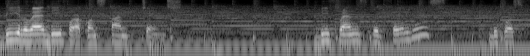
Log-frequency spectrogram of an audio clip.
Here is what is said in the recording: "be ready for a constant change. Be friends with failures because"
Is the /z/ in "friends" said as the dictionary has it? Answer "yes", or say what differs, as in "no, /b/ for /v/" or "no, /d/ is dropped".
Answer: no, /s/ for /z/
